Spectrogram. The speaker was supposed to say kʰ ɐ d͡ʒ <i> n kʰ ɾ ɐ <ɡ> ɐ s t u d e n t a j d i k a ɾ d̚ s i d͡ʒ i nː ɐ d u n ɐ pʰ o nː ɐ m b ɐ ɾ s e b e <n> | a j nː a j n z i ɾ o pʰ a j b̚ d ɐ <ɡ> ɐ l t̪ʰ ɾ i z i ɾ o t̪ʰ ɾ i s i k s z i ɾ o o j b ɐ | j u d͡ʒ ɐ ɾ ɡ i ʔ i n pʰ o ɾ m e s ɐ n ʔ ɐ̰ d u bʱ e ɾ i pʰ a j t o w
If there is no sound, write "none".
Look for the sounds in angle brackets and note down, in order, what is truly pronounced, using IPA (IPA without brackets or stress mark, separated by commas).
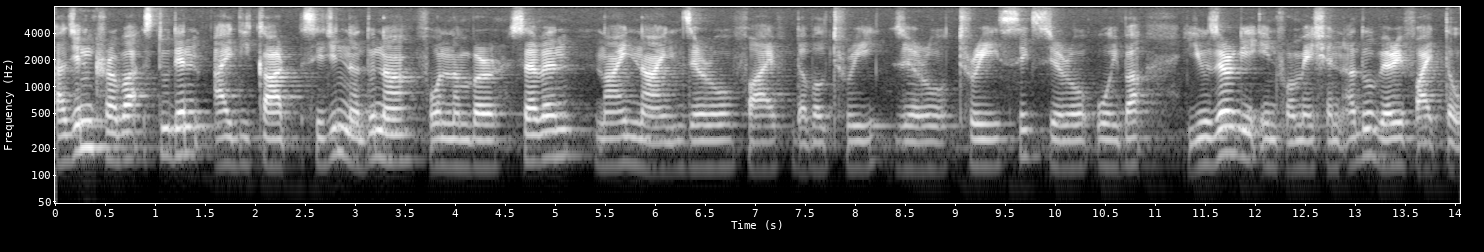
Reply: i, b, nː, b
